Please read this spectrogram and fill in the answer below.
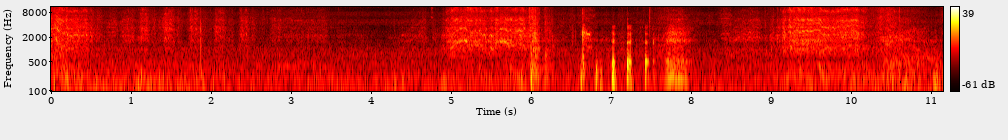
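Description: Traxxas E-Maxx electric RC monster truck running on grass: bursts of high motor whine and tyres churning the turf as it accelerates. About six and a half seconds in comes a quick series of hard knocks, the loudest part, as the truck crashes and tumbles.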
